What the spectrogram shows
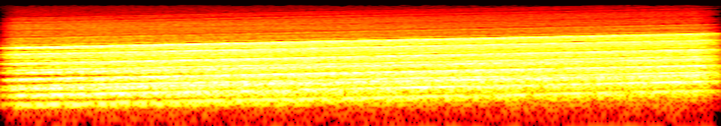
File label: respin Snd; netent; longpao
